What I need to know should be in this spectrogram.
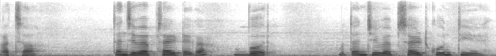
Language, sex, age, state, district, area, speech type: Marathi, female, 18-30, Maharashtra, Nashik, urban, spontaneous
